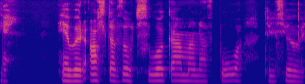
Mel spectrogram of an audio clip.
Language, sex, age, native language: Icelandic, male, 11, Icelandic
